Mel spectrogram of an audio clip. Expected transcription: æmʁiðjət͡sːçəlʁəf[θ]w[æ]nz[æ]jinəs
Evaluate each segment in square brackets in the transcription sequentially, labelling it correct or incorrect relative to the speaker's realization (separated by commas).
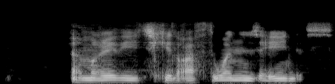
correct, correct, correct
